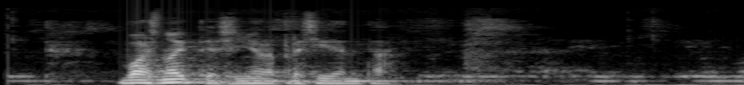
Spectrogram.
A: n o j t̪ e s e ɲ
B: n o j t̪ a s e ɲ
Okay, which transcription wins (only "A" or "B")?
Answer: A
